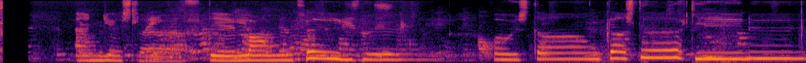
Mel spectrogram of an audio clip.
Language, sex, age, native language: Icelandic, male, 12, Icelandic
